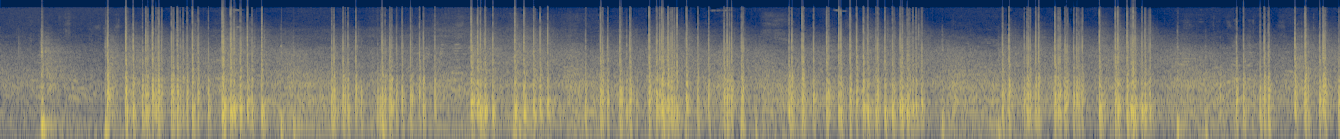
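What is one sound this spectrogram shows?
Fireworks crackle rapidly in a long, dense burst.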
